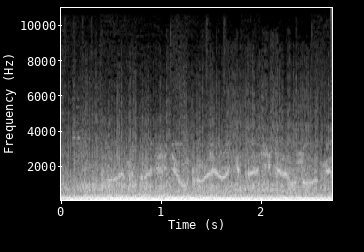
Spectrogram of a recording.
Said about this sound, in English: Liftoff. Liftoff of the Soyuz TMA-05M carrying Sonny Williams, Yuri Malenchenko, and Aki Hoshide on a two-day journey to the International Space Station.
